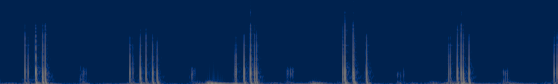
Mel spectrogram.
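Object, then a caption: Soft silicone lamp. Long nails tap and scratch the surface of a hollow, white, soft silicone dumpling lamp. The sound comes in quick clusters of bright, dry clicks with short, muffled low thumps between them, each tap dying away almost instantly.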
